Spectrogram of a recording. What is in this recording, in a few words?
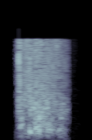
Splatsh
